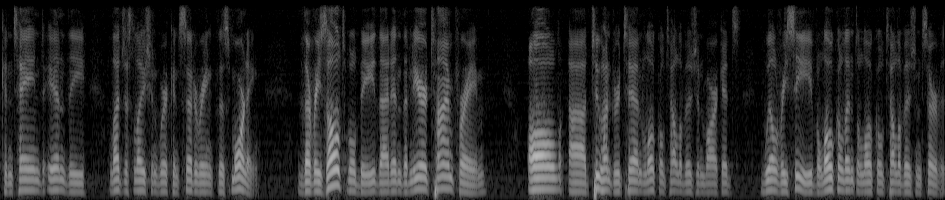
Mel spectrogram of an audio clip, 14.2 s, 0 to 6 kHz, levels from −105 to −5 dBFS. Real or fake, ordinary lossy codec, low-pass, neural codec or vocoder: real; AAC, 48 kbps; 5.4 kHz; none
